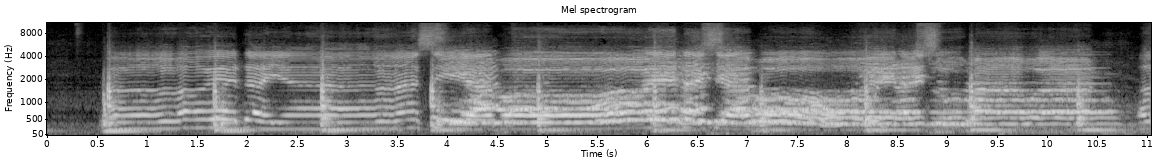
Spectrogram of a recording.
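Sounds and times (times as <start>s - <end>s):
hand drums thumping: 0.5s - 10.8s
group singing: 0.7s - 11.0s.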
